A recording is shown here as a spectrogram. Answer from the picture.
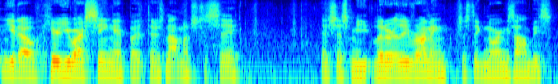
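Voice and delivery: ordinary talk

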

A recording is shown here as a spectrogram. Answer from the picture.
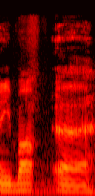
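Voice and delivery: talking around pipe stem; pipe in mouth. Real, not acted. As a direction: teeth clenched on pipe. Seen 0: Pipe stem clenched between teeth from about 1.3s, through the phrase.

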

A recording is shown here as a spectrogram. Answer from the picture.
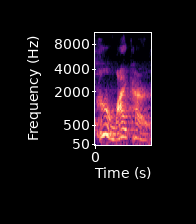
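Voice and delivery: a hint of a catty girl, low and soft. Jealous girls at the club eyeing the newcomer, muttered softly. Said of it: "I would have girls right off the rip".

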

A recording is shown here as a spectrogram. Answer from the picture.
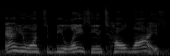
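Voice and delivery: high-pitched scowling jab; scowling accusation. A narrator's reading. Toby backs up Percy against Boko, scowling. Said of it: "Toby scowled".

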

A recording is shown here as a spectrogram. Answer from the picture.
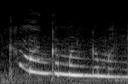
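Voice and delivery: high, quick come-on to the dog; high coaxing repeated call. Real, not acted. Calling the puppy repeatedly.

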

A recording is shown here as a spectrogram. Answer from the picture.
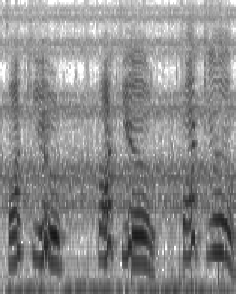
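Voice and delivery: high, loud repeated yell; furious high shouts; angry shouting. Real, not acted. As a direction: scream the curse at the enemy. Curses the enemy that caught him.

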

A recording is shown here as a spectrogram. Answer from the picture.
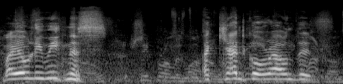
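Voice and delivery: high, loud melodramatic wail of defeat; mock despair. Gamer bemoans an obstacle that blocks the way, mock despair.

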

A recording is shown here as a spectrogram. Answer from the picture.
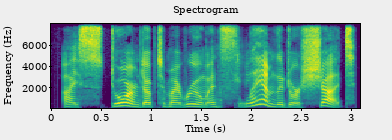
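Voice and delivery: ordinary delivery

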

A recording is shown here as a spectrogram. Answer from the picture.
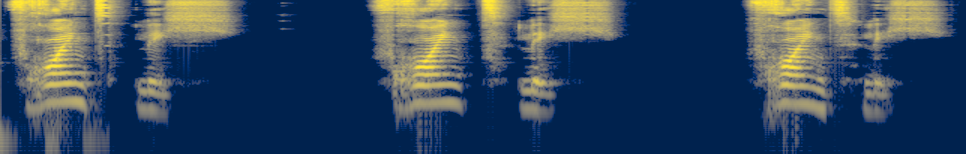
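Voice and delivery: freundlich with oi sound and final t before lich; German word freundlich. Shown as a demonstration. Teacher repeats freundlich after explaining the sounds, slow and clear. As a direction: say freundlich slowly, stressing Freund. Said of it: "tudo isso vai ser pronunciado".

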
